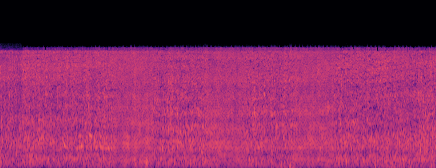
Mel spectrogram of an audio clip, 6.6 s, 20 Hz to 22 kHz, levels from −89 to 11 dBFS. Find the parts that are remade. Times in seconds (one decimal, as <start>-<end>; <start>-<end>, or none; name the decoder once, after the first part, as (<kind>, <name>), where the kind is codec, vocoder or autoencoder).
1.7-2.3 (vocoder, Vocos); 3.1-3.7; 4.4-5.0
